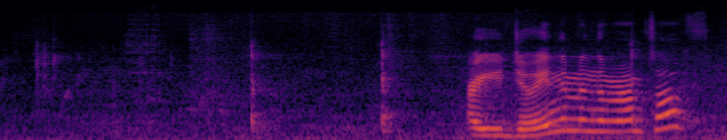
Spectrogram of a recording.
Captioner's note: knife taps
